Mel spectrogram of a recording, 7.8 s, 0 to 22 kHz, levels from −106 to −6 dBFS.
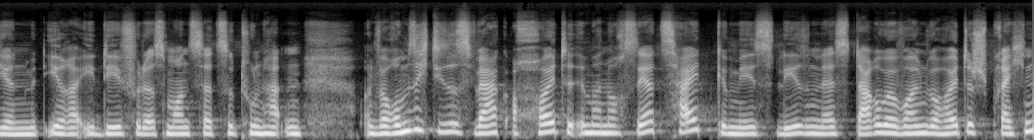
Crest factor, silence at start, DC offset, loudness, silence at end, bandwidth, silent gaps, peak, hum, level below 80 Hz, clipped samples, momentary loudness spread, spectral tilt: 14 dB; 0 s; under 0.1%; -22 LUFS; 0 s; 13 kHz; none; -8 dBFS; none; -68 dBFS; under 0.1%; 5 LU; -5.5 dB/octave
